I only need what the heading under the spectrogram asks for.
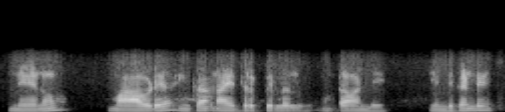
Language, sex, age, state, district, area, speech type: Telugu, male, 18-30, Andhra Pradesh, West Godavari, rural, conversation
